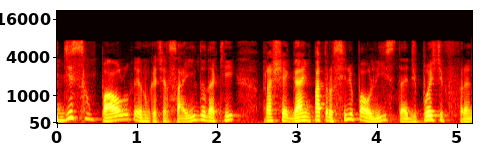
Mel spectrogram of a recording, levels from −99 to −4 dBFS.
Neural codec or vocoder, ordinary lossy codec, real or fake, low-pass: none; none; real; 7.2 kHz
